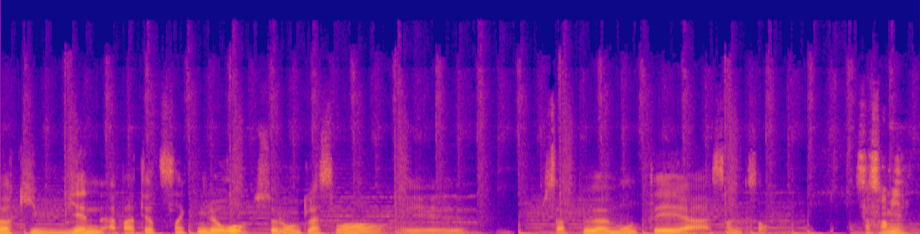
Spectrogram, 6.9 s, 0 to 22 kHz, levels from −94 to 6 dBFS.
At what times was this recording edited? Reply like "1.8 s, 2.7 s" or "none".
none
